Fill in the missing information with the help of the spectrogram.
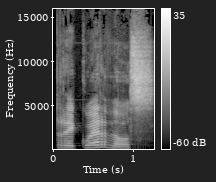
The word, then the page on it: recuerdos: Spanish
